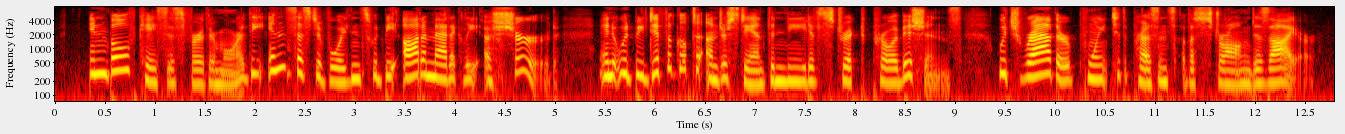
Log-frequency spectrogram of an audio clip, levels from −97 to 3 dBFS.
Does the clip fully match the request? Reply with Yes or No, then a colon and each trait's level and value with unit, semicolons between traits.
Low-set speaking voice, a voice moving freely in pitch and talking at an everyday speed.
No: high, 220 Hz; wide, 6.4 semitones; average, 155 wpm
